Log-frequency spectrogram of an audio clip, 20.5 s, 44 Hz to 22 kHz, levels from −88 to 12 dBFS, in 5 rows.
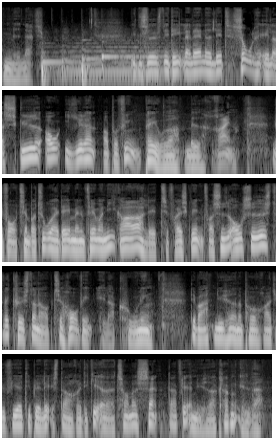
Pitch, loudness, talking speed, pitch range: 115 Hz, -20 LUFS, 195 wpm, 100-130 Hz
